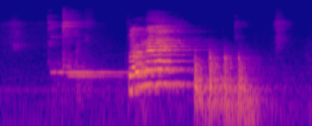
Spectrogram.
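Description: Electronic doorbell chime playing a two-note ding-dong as its wall push-button is pressed: a softer first note a little under a second in, then a louder, fuller second note that rings for about a second.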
